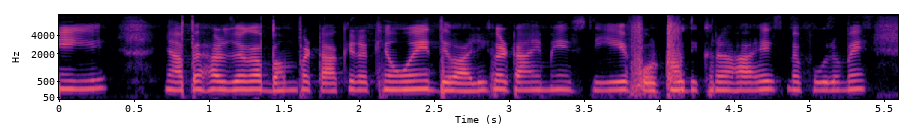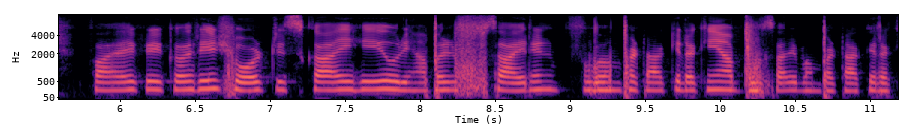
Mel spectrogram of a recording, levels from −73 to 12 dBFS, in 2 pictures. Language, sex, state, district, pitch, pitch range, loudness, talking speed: Hindi, female, Uttar Pradesh, Jyotiba Phule Nagar, 235 Hz, 230-245 Hz, -20 LUFS, 230 wpm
